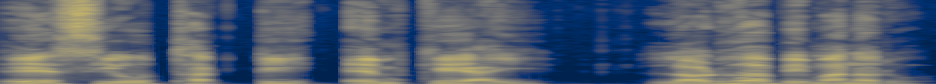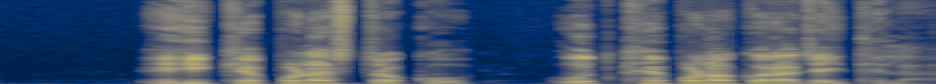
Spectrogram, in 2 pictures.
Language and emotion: Odia, neutral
